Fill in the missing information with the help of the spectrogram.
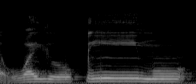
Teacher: یا ساکن سے پہلے زیر ہے تو اس کو یا مدہ کہا جاتا ہے اور اس کی لمبائی ایک الف کرنی ہے. یا کو باریک، قاف کو موٹا.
